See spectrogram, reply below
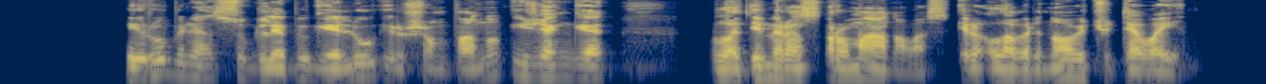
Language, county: Lithuanian, Šiauliai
